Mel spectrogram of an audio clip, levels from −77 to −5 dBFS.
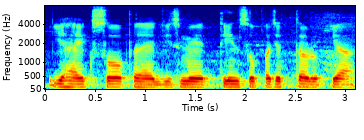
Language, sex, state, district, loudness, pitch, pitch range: Hindi, male, Bihar, Katihar, -14 LUFS, 105 Hz, 105-110 Hz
